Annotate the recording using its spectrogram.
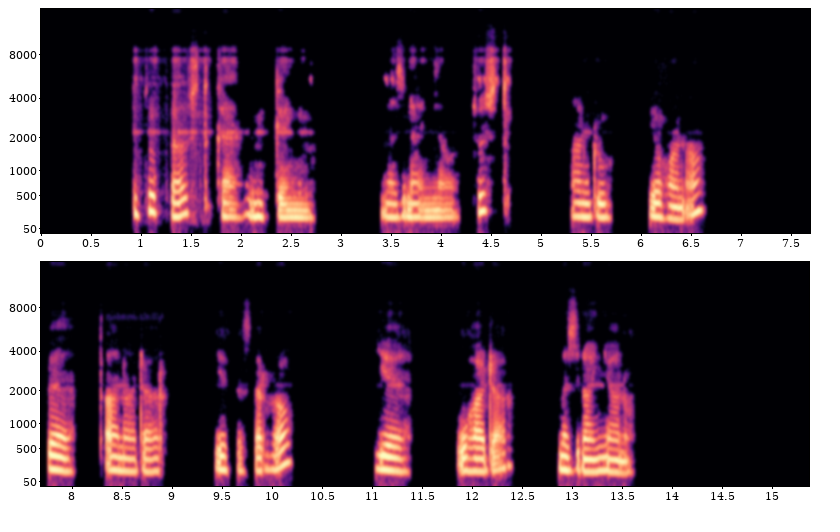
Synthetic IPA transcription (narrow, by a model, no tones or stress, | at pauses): ʔit̪ʰjo̞pʼːjawʊst̪ʼkʰəmːiɡ̥əɲːu | məznaɲːa̰wot͡ʃːwʊst̪ʼ | ʔand̪u | jɛɦo̞nə̰w | b̥ə | t̪ʼanad̪aɾ | jɛt̪ʰəsərːaw | jɛ | wʊɦad̪a̰ɾ | məznaɲːanəw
